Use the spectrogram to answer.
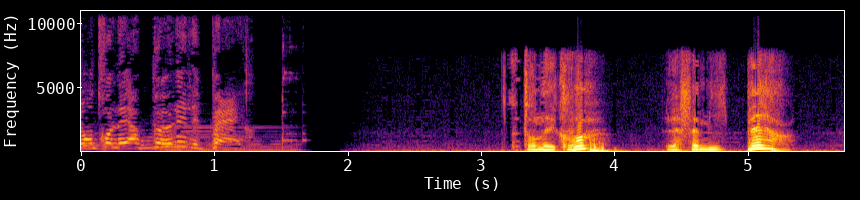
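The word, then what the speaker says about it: pear: la famille Pomme, et il prononce père, donc poire en anglais, à la française. Donc ce qui donne, comme je l'ai dit, père.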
